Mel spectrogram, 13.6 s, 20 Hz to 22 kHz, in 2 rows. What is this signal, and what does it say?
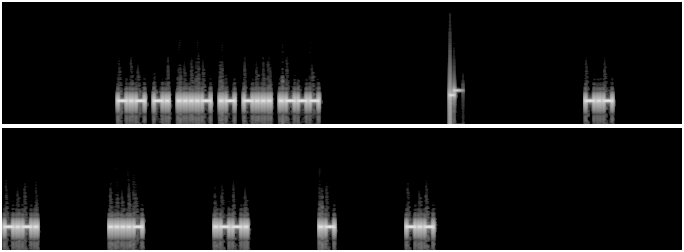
Morse code, heard as a keyed tone, about 40 wpm, spaced as for 17 wpm, 700 Hz. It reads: KN4ABJ KC4PAK
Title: USA Call Signs - 6 Characters - 8x Character Spacing - 40wpm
